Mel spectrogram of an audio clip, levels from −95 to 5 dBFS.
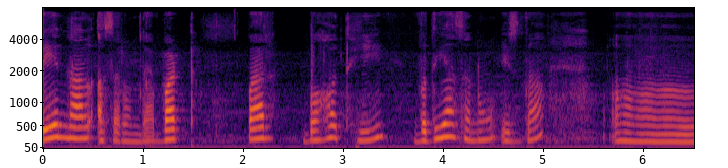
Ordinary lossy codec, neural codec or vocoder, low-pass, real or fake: AAC, 32 kbps; vocoder, 44.1 kHz, 128 mel bands every 256 samples, BigVGAN v2; 7.2 kHz; fake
